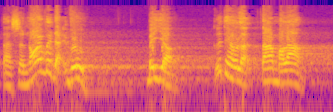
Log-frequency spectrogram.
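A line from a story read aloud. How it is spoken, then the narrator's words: Angry shout. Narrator (Vietnamese): Quách Nhật Điệp Thanh tức tối hét lên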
